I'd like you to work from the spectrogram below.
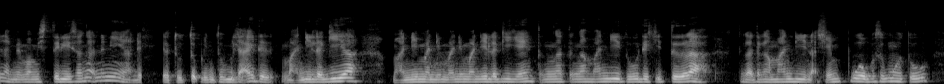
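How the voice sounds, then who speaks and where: A man who tells a horror story in a chatty way. He speaks straight to his listeners and uses dramatic pauses. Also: mid-range voice, dark tone. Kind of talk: casual spooky story narration.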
